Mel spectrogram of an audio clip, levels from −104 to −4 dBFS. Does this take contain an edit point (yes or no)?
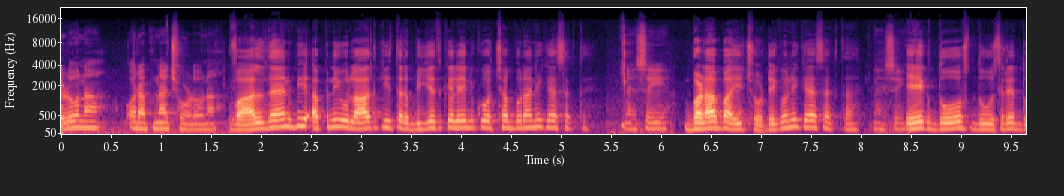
yes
